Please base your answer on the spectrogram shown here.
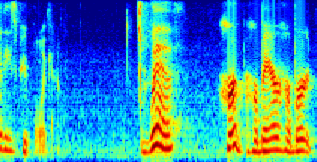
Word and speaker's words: Herbert: we could play these people again with her herbert.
